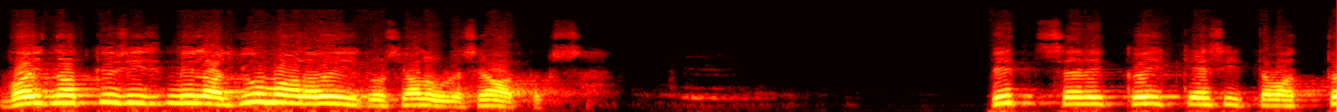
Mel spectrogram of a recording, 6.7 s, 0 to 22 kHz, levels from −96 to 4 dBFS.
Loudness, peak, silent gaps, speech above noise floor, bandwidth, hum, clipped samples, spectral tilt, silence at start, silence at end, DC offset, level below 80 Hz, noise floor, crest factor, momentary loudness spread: -17 LUFS; -2 dBFS; none; 73 dB; 7.4 kHz; none; under 0.1%; -8 dB/octave; 0 s; 0 s; under 0.1%; -60 dBFS; -89 dBFS; 16 dB; 8 LU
